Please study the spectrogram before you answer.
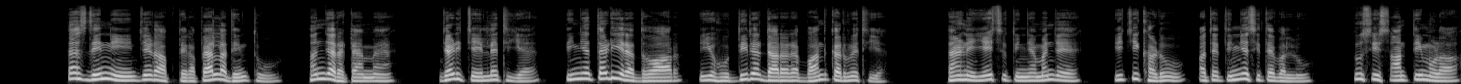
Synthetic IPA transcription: t̪ɛːs̬d̪ɪnːid͡ʒeːɽaɦɐpt̪eːɾapɛːlad̪ɪ̃nt̪ʰu | sɐ̃nd͡ʒaɾɛʈɛːmɛ̃ | d͡ʒeːɽit͡ʃeːlɛt̪ʰɪjɛt̪ɪ̃jãt̪ɐɽɪjeɾɛd̪ʋaːɾjɐɦuːd̪iɾɛɖɐɾaɾɛbɐ̃nd̪kɐɾuɾɛt̪ʰɪjɛ | t̪ɛːɽ̃ɛ̃jiːsut̪ɪ̃jãmɐ̃nd͡ʒ | ɪt͡ʃikʰɐɽuɐt̪ɛt̪ɪ̃jãsɪt̪ɛbɐlːu | t̪ʊsisãːnt̪imʊɭa

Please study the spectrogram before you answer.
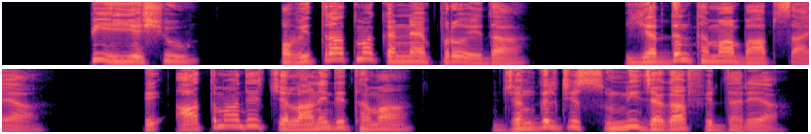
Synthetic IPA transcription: pɪijiːsu | pɐʋɪt̪ɾəaːt̪makɐnːɛpɾoːed̪a | jɐɾd̪ənt̪ʰɐmãbaːpsaːja | t̪eaːt̪mãd̪et͡ʃɐlaːɽ̃ed̪et̪ʰɐmã | d͡ʒɐ̃ŋɡəlt͡ʃəsʊnːid͡ʒɐɡapʰɪɾd̪aɾeːa̰ː

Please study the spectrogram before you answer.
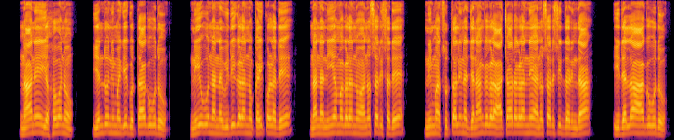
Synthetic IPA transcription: naːne̞ːjeɦɔːʋɐnu | e̞nd̪unimɐɡe̞ɡɔt̪ːaːɡuʋud̪u | niːʋunɐnːɐʋid̪ʱiɡɐɭɐnːukɐjkɔɭːɐd̪e̞ː | nɐnːɐnijɐmɐɡɐɭɐnːuɐnusɐɾisɐd̪e̞ː | nimːɐsut̪ːɐlinɐd͡ʒɐnaːŋɡɐɡɐɭɐaːt͡ʃaːɾɐɡɐɭɐnːe̞ːɐnusɐɾis̬id̪ːɐɾind̪ɐ | id̪ɛlːɐaːɡuʋud̪u

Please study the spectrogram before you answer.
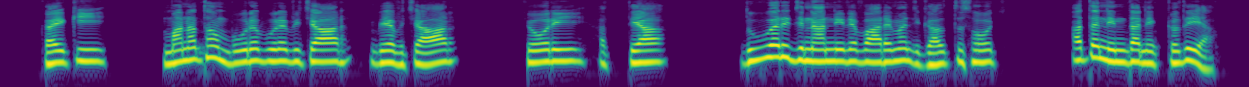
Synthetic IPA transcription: kɐoːki | mɐnãt̪ʰɐũbʊɾɛbʊɾɛʋɪt͡ʃaːɾʋjɐbt͡ʃaːɾ | t͡ʃoːɾihɐt̪ja | d̪ueɾid͡ʒɐnaːniɾɛbaːɾɛmɐ̃nd͡ʒɡɐlət̪soːt͡ʃ | ɐt̪̬ɛnɪ̃nd̪anɪkəld̪ɪjaː

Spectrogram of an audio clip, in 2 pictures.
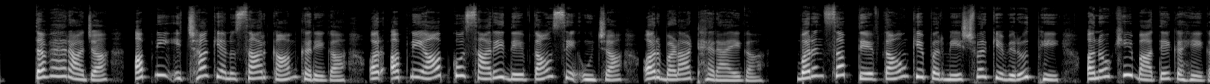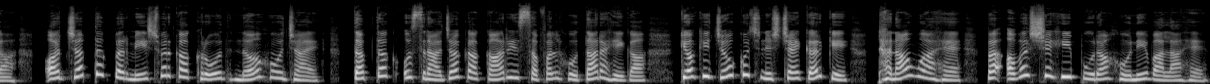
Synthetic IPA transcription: t̪ɐbɛɦɾaːd͡ʒa | ɐpniɪtːʃʰakeɐnʊsaːɾkaːmkɐɾeːɡaɔːɾɐpneaːp̚kosaːɾed̪eːʋt̪aːõseʔũːt͡ʃaɔːɾbɐɽaʈʰɛːɾaːeːɡaː | ʋɐɾənsɐb̚d̪eːʋt̪aːõkepɐɾmeːʃwəɾkeʋɪɾʊd̪ʱbʱi | ɐnoːkʰibaːt̪ẽkɐɦeːɡaː | ɔːɾd͡ʒɐb̚t̪ɐk̚pɐɾmeːʃwəɾkakɾoːd̪ʱnɐɦod͡ʒaːe | t̪ɐb̚t̪ɐkʊsɾaːd͡ʒakakaːɾjəsɐfəlhoːt̪aɾɐɦeːɡaːkjõːkid͡ʒoːkʊt͡ʃʰnɪʃt͡ʃəjkɐɾkeʈʰɐnaɦʊaɦɛːʋɐʔɐʋəʃjəɦipuːɾahoːneʋaːlaɦɛː

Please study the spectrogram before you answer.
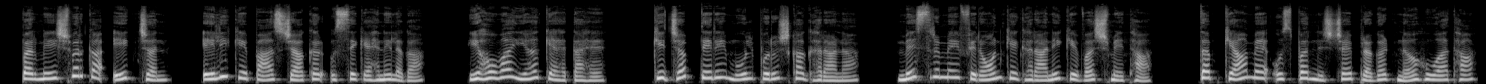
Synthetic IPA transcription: pɐɾmeːʃwəɾkaeːk̚d͡ʒɐn | eːlikepaːsd͡ʒaːkəɾʊsːekɛɦnelɐɡa | jɐɦoːʋajɐɦkɛɦt̪aɦɛ | kid͡ʒɐb̚t̪eːɾemuːlpʊɾʊʃkaɡʱɐɾaːna | mɪsɾmẽfɪɾɔːnkeɡʱɐɾaːnekeʋɐʃmẽt̪ʰaː | t̪ɐb̚kjaːmɛ̃ʔʊspɐɾnɪʃt͡ʃəjpɾɐɡəʈnɐɦuat̪ʰaː

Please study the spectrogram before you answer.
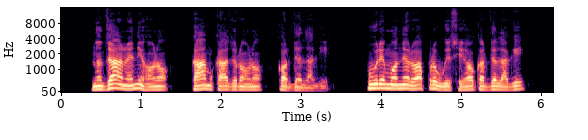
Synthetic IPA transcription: nad͡zaːɽ̃ɛ̃nĩɦɔ̃ɔ | kaːmkaːd͡zɾɔːɽ̃ɔkɔɾd̪ɛlaːɡḛ | puɾɛmɐnɛ̃ɾɔapɾɐbuɛseːɔkɐɾd̪ɛlaːɡe

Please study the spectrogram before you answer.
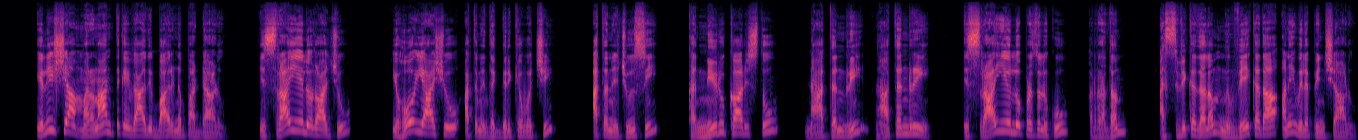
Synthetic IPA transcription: eliːʂaːmɐɾɐɳaːnt̪ɐkɐʋjaːd̪ibaːɾinipɐɖːaːɽu | isɾaːje̞ːluɾaːd͡ʒu | jeɦɔːjaːʂuɐt̪ɐnid̪ɐɡːɐɾikiʋɐt͡ʃːi | ɐt̪ɐnːit͡ʃuːsi | kɐnːiːɾukaːɾist̪uː | na̰ːt̪ɐnɾina̰ːt̪ɐnɾiː | ʃɾaːjeːlupɾɐd͡ʒɐlɐku | ɾɐd̪ʱɐm | ɐsʋikɐd̪ʱɐlɐmnuʋːɛːkɐd̪aːʔɐniʋilɐpiɲt͡ʃaːɽu

